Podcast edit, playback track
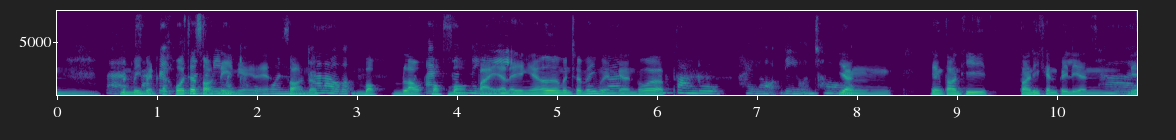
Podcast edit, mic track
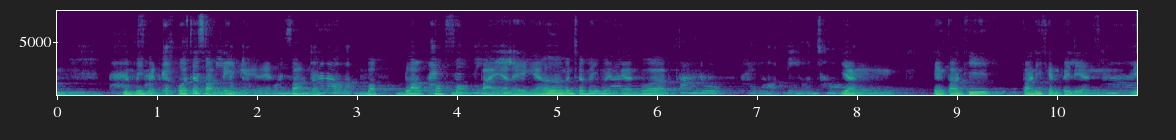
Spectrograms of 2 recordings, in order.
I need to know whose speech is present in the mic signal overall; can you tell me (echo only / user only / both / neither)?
echo only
